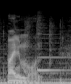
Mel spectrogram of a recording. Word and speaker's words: Бальмонт: Прошу читателя, согласно носителю, произносить с ударением на конце «Бальмонт». Поэтому, несмотря на то, что в некоторых словарях все-таки можно встретить «Бальмонт», правильнее говорить «Бальмонт», Константин Бальмонт.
